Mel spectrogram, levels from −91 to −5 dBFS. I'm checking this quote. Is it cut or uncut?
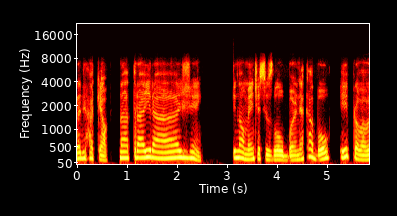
uncut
